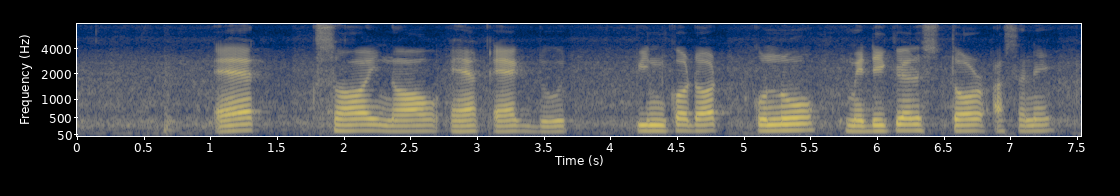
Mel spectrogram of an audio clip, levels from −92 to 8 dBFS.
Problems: none marked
